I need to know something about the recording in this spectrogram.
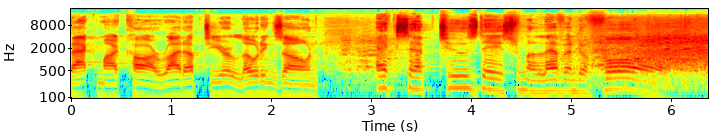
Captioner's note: whispers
